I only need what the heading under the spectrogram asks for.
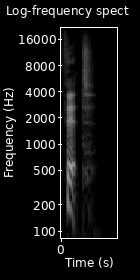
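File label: "fit", US English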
